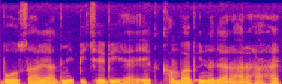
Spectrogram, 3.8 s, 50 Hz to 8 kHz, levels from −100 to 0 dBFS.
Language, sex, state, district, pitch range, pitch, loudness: Hindi, male, Jharkhand, Palamu, 120-125 Hz, 120 Hz, -17 LUFS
